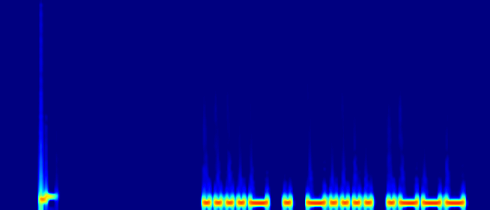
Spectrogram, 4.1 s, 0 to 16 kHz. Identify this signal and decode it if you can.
Morse code, heard as a keyed tone, about 25 wpm, 700 Hz. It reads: 4E6J
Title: Four Challenging Letter-Number Combinations 25wpm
